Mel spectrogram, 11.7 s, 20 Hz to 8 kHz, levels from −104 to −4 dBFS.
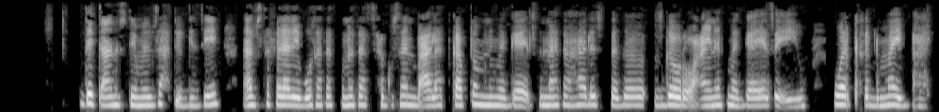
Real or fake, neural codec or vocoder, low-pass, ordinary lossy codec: real; none; 7.2 kHz; MP3, 32 kbps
